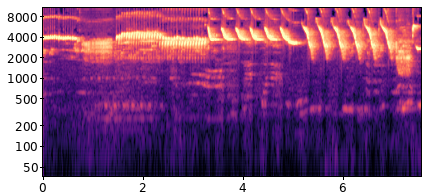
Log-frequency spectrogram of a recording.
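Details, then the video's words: Canary, a long rolling song used to lure lazy canaries into singing: a buzzy trill, then a steady rolled tone, then a run of bright downslurred whistles repeated about three times a second. "KENARI GACOR NGEROL PANJANG COCOK UNTUK PANCINGAN BUNYI BURUNG KENARI YANG MALAS BUNYI!!!"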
